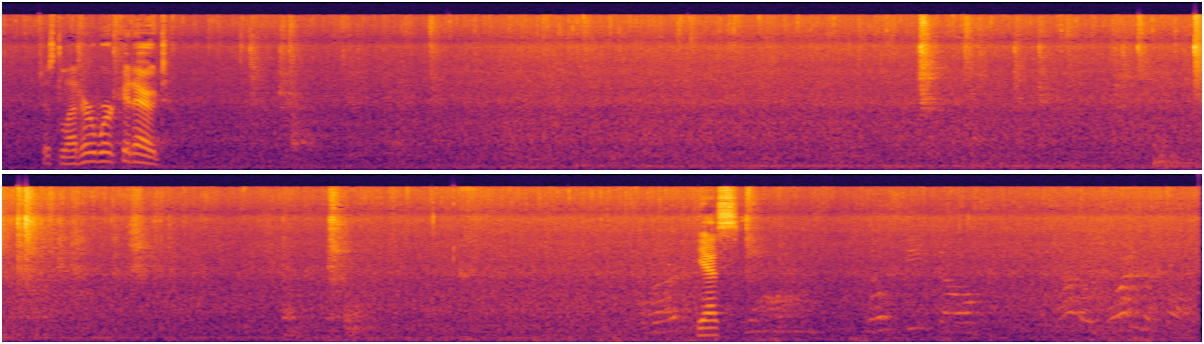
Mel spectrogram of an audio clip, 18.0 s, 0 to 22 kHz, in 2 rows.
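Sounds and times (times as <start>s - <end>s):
light rain hiss: 0.0s - 18.0s.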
